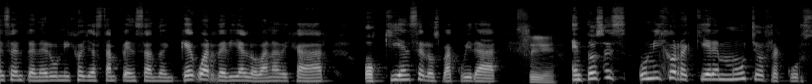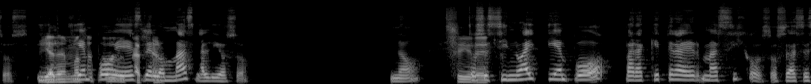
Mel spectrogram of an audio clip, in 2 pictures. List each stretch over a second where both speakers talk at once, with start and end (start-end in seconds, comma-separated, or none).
8.5-9.8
